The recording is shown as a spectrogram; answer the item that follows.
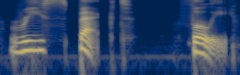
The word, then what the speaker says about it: respectfully: The main stress is on the second syllable, respect, fully.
